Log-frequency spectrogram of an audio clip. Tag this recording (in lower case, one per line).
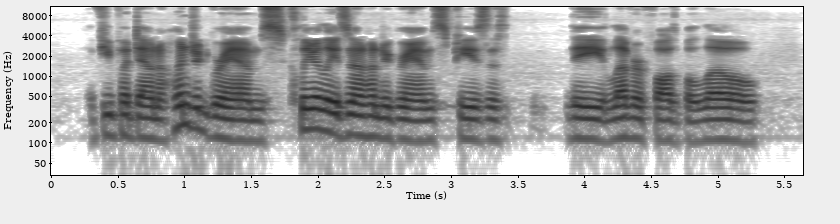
speech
